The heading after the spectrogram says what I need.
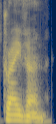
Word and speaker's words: Strathaven: Phoenix Spencer Horn grew up in Strathaven, which I've seen is actually pronounced Straven.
